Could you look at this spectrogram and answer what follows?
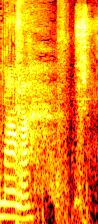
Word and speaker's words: mana: I'm running low on mana. It's pronounced mana, actually.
